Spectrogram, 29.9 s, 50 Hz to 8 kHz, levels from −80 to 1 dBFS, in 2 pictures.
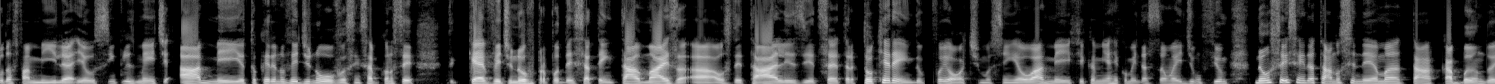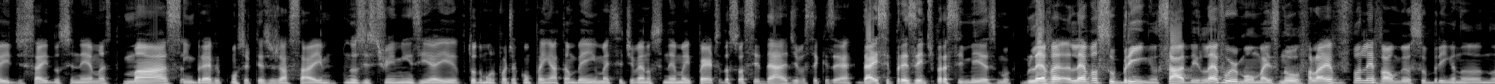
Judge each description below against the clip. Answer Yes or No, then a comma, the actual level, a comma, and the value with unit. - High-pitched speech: No, low, 135 Hz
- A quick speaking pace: Yes, fast, 225 wpm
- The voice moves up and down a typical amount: Yes, average, 4.6 semitones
